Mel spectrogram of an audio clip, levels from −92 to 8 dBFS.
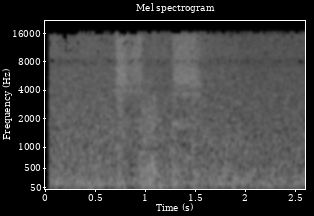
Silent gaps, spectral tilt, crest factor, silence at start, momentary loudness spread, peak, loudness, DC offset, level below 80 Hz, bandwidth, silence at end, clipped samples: none; -1.5 dB/octave; 20 dB; 0 s; 9 LU; -12 dBFS; -28 LUFS; under 0.1%; -56 dBFS; 17 kHz; 0 s; under 0.1%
